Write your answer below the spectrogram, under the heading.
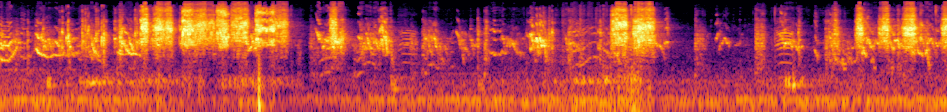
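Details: Pet budgerigars, a breeding pair in a family group, chattering with dense high chirps and scratchy warbles in loud bursts and softer lulls.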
